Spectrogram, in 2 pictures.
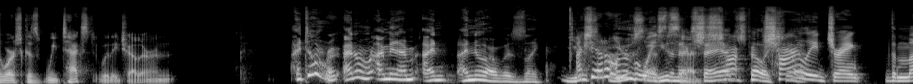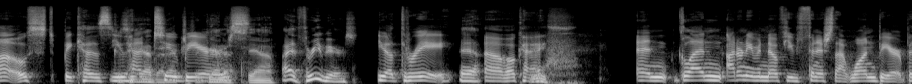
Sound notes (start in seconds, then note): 14.5 Glenn grunting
